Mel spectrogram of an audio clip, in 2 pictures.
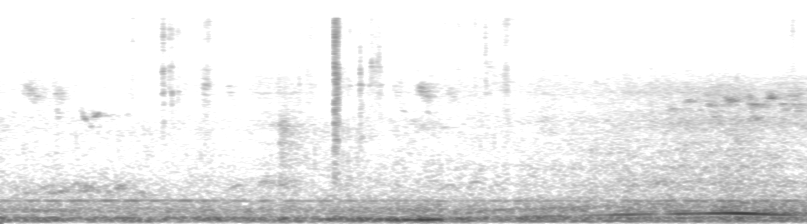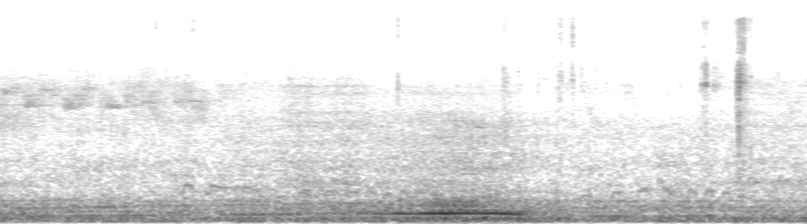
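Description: Two low cooing calls, each about a second long, one about halfway through and one about three-quarters of the way through, over a steady low rumble.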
